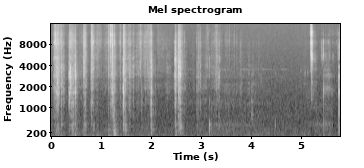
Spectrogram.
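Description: Oracle cards being cut and drawn from a deck, a run of quick dry card snaps and shuffling flicks in bursts, close and fairly crisp, with brief pauses between handlings and no talking.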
